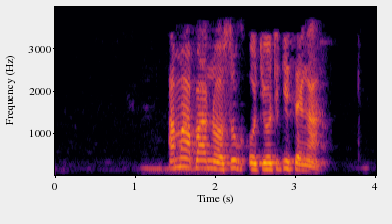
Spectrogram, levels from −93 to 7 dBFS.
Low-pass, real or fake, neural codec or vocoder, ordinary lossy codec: 3.6 kHz; real; none; MP3, 32 kbps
